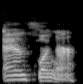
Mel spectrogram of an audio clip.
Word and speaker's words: Anslinger: How do you pronounce his name again? I say it's Anslinger. It's Anslinger.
